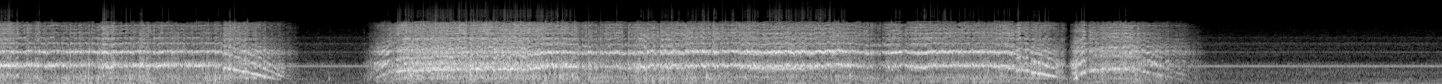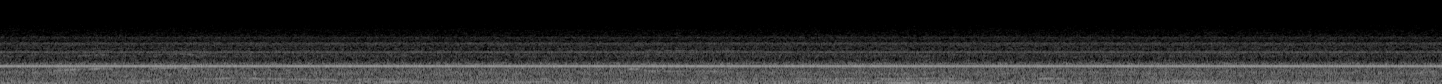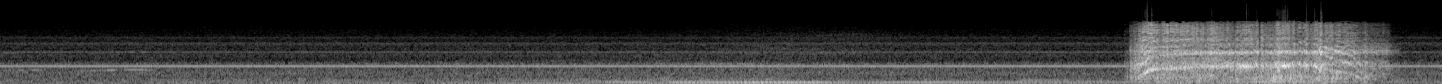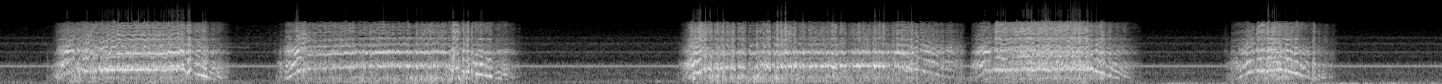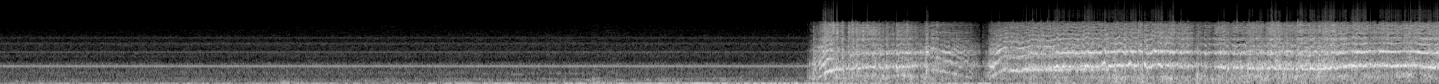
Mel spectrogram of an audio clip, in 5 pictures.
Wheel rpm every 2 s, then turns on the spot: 230, 60, 190, 220, 220, 100, 0, 0, 0, 0, 0, 0, 0, 0, 0, 0, 0, 0, 0, 0, 170, 40, 120, 160, 20, 170, 150, 60, 30, 0, 0, 0, 10, 140, 200, 220.
none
